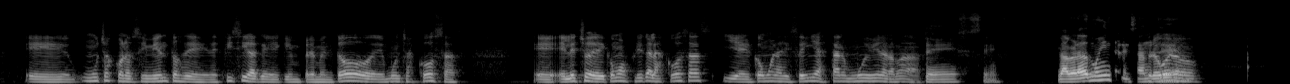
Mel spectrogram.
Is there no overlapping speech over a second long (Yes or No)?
Yes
